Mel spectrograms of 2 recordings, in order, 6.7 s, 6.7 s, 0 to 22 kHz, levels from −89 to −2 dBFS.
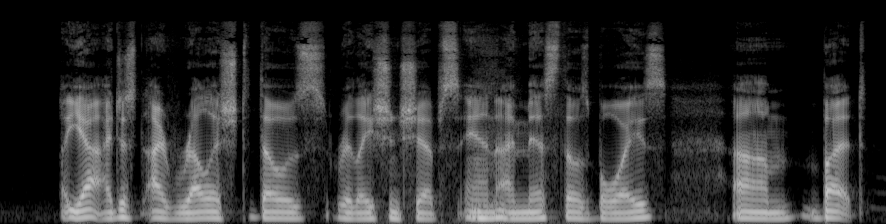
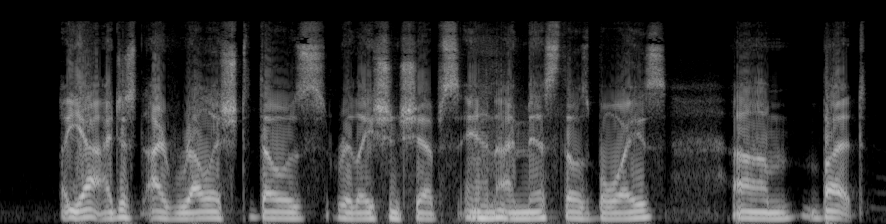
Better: first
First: none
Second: distortion; slight; 4% of the sound clipped

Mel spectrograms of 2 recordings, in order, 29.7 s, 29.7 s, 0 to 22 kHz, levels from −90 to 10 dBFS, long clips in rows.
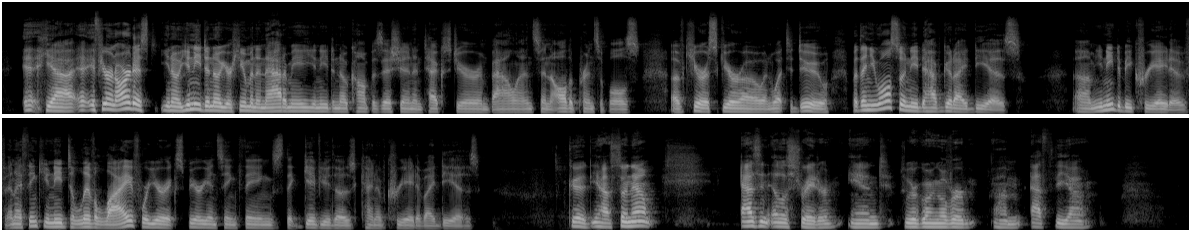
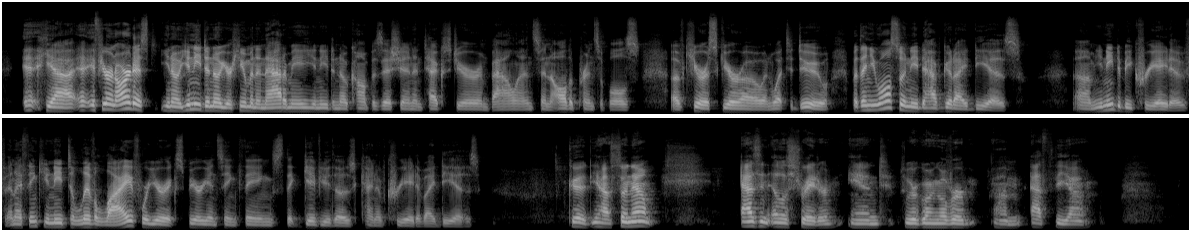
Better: first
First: none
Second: thin; somewhat; fading below 250 Hz

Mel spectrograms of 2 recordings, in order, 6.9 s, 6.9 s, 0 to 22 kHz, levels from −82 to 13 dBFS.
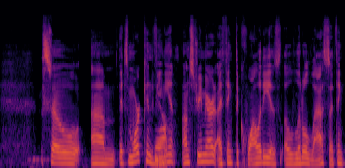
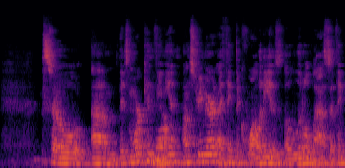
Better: first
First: none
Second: off-mic speech; far // room echo; noticeable; dies away in 0.7 s

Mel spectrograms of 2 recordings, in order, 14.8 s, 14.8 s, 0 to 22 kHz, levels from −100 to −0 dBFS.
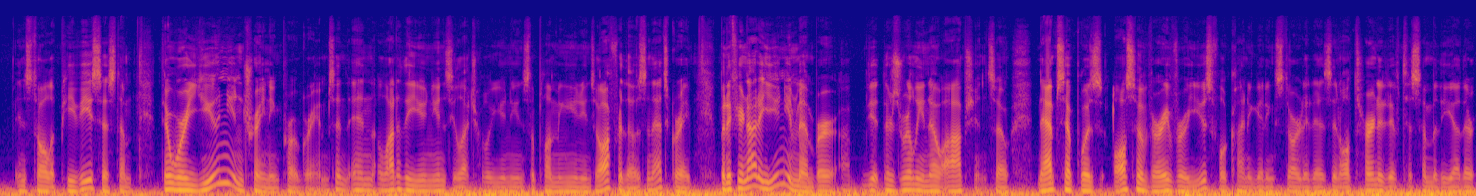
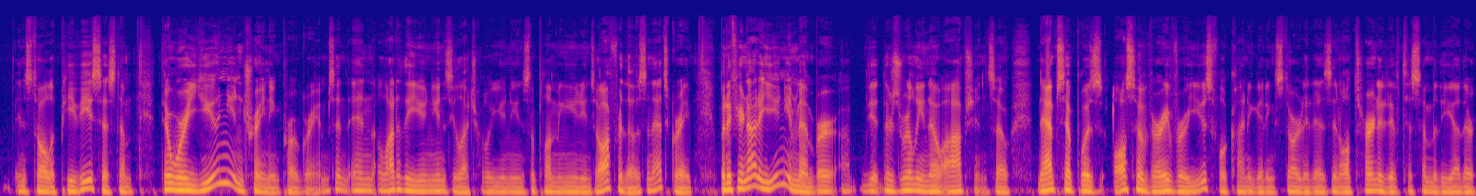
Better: second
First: low rumble; faint; throughout; 20 dB below the speech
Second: none

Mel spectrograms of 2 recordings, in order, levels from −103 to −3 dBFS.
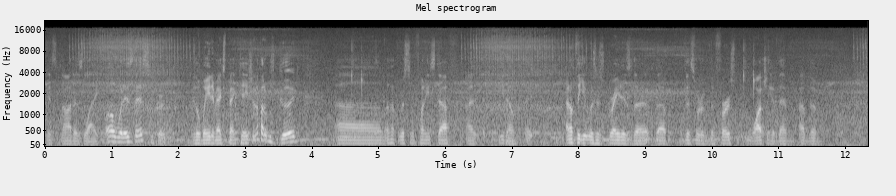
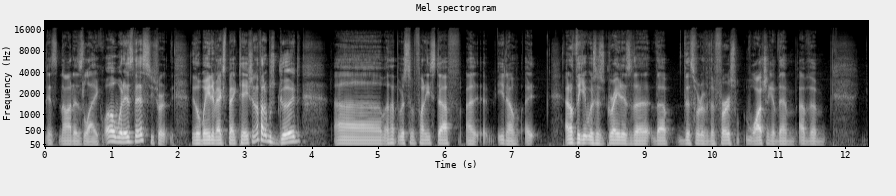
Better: second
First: hiss; loud; throughout; 7 dB below the speech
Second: none

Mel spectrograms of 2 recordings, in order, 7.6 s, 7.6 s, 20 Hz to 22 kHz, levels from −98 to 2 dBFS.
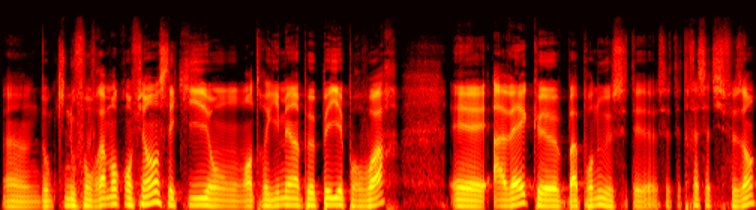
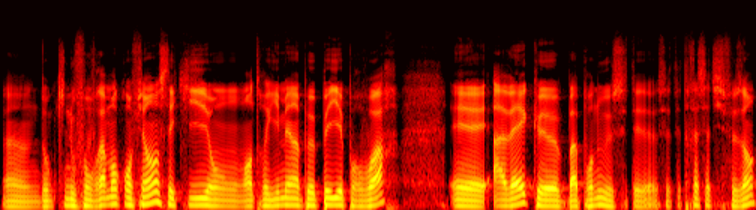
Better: first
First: none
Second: muffled; slightly; fading above 2 kHz

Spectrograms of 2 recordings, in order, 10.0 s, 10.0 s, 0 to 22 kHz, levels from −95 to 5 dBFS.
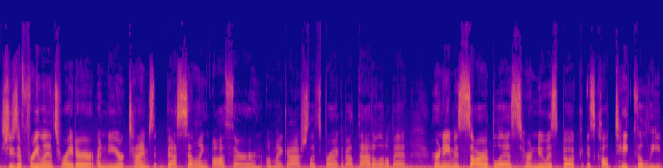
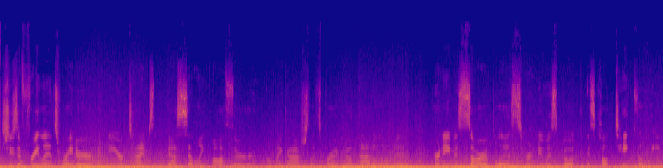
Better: first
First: wind noise on the microphone; occasional gusts; 20 dB below the speech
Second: wind noise on the microphone; heavy; 2 dB above the speech

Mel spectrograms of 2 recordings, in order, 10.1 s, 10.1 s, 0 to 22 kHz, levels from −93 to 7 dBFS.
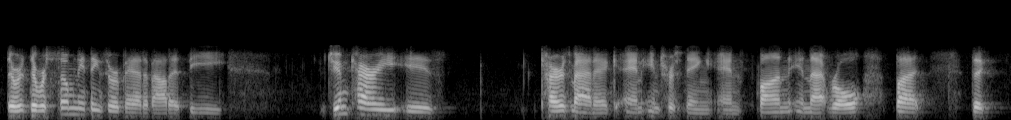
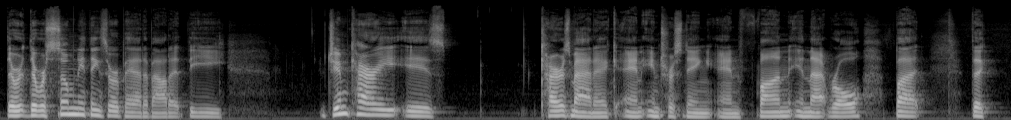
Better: second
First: phone-call audio; nothing above 3.5 kHz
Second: none

